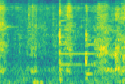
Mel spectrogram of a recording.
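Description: A spice masala with cashews is stirred and sautéed over low heat in a pan for matar paneer, giving close scraping strokes with a couple of sharp utensil knocks and a soft sizzle, no talk.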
